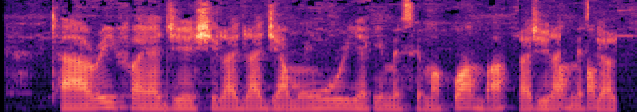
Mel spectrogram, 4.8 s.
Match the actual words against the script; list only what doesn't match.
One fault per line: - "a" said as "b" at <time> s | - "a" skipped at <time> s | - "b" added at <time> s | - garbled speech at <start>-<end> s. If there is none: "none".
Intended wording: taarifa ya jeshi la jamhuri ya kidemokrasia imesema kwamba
- "la" added at 1.8 s
- "kidemokrasia" skipped at 2.7 s
- garbled speech at 3.9-4.6 s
